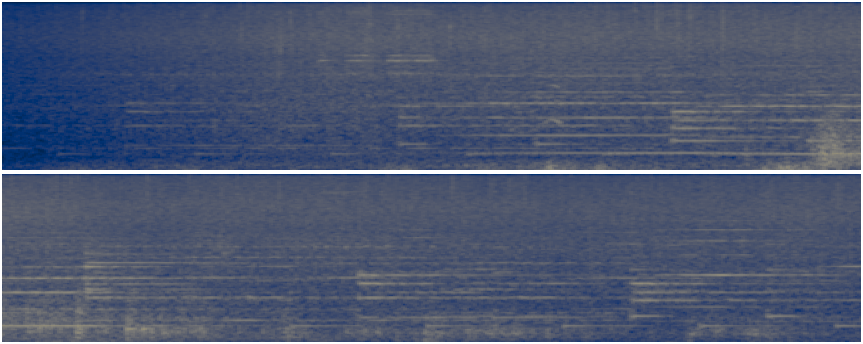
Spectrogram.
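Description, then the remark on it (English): Steady heavy rain pours down while a deep roll of thunder swells midway and fades, with sustained low musical tones droning beneath the storm and no voices. “Striding through swollen puddles in a dismal downpour,”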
